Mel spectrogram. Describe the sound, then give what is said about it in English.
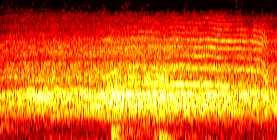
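A dense, high-pitched roar of audience screaming and cheering fills the space, loud and sustained from start to finish, with many voices, largely women's, shrieking together at once in response to a call for the ladies to scream. “I want to hear all the ladies for this year coming up. Scream!”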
